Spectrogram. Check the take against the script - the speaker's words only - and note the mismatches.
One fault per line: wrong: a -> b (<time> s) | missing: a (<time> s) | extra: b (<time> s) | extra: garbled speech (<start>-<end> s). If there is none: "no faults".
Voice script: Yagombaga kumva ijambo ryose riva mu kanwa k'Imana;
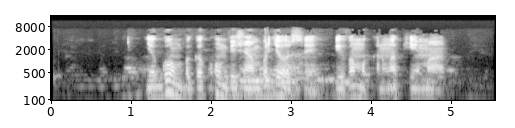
no faults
